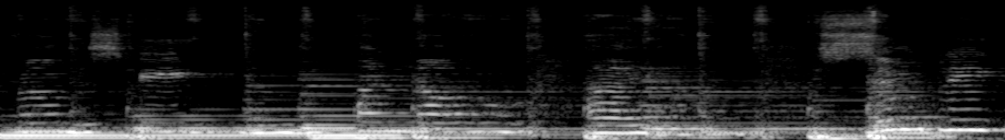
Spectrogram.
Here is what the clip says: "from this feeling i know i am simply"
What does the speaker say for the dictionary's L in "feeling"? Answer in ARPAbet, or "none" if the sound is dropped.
N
